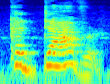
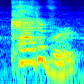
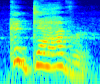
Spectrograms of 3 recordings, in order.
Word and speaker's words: cadaver: today the pronunciation is cadaver cadaver meaning the accent of the word is on the second syllable we do not say caterver what we say cadaver cadaver and the sound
